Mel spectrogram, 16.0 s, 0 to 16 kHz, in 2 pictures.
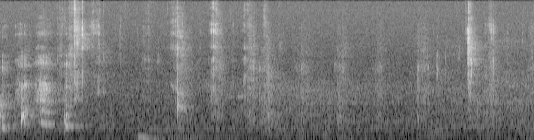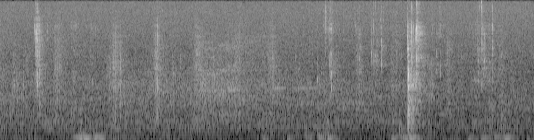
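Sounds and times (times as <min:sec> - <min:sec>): crisp crunching while chewing: 0:01.0 - 0:12.3.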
